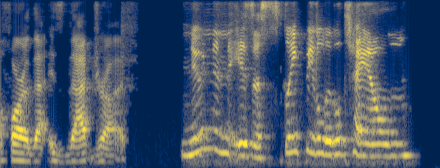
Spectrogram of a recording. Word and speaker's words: Newnan: i'll just prompt you were they living in newnan noonan noonan georgia noonan so that's spelled uh n-e-w-n-a-n uh it is okay and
